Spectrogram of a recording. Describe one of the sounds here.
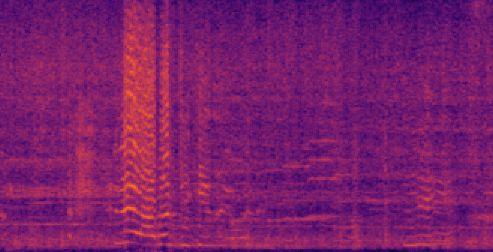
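A woman wails and sobs close by.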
